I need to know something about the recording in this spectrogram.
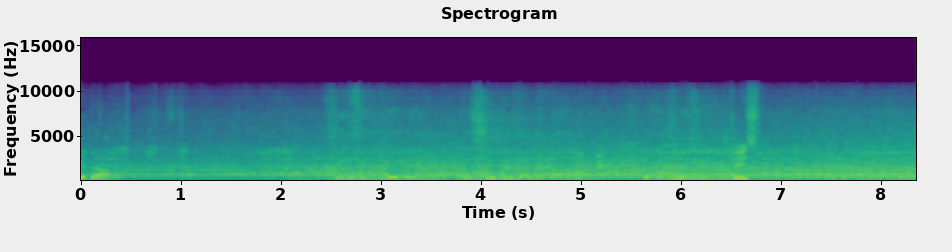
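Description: A large indoor crowd roars and murmurs steadily.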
